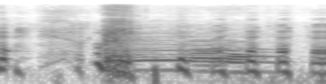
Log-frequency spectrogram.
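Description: A tiger vocalizing: one drawn-out call at a steady pitch, lasting about a second, starting just over half a second in.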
